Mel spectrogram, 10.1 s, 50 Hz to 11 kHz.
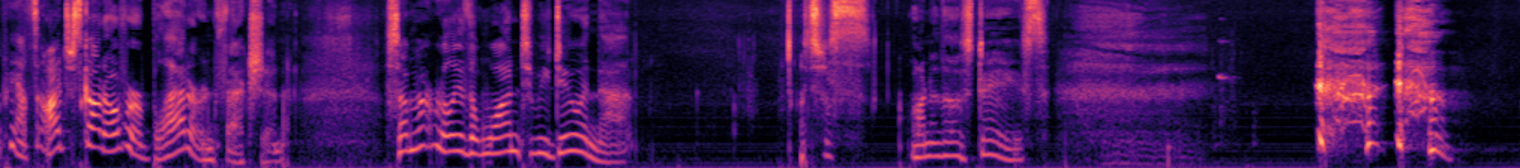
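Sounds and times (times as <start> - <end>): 
speech: 0.1 - 4.3, 5.3 - 7.6
person coughing: 8.8 - 9.8.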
